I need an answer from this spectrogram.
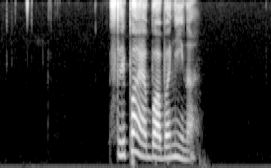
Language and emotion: Russian, neutral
